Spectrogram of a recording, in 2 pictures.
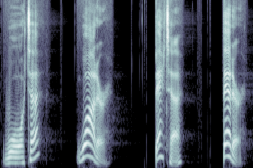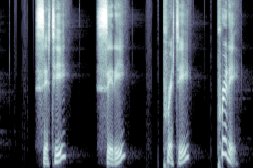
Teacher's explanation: Instead of saying water, Americans say water. That T sounds like a soft D. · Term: flap t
